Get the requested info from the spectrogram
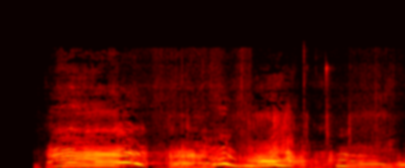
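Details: A Staffordshire Bull Terrier playing on a spring pole gives a run of wavering, whiny, groan-like vocalizations, rising and falling in pitch in several bursts over about four seconds.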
